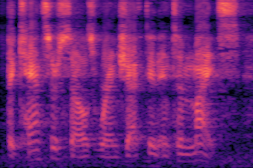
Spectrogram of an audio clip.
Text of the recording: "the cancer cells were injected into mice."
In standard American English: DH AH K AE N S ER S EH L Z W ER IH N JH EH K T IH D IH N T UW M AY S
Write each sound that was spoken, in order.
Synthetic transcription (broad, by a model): DH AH K AE N S ER S EH L Z W ER IH N JH EH K T IH D IH N T UW M AY S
